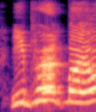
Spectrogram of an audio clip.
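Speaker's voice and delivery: high, loud mock complaint; accusing injured kid. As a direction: imitate a hurt boy's loud accusation. Retold injured boy's accusation.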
